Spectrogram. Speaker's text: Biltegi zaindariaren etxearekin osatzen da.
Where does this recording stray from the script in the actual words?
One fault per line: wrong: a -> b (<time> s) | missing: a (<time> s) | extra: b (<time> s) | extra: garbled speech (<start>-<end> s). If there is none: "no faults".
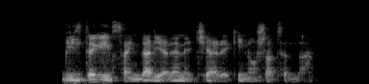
no faults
